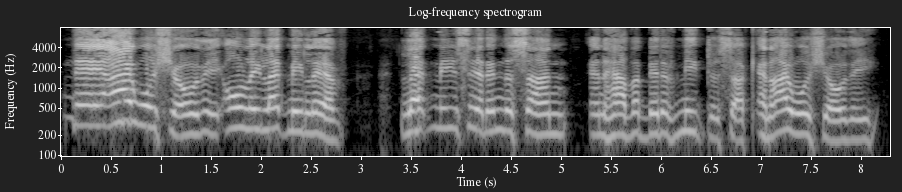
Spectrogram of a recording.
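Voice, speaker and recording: A male narrator puts on the voice of an ancient witch woman, shrieking and cackling, spiteful and defiant yet desperate in mood. Her voice leaps high and loud above his own reading voice, though the pace stays unhurried. The recording is dry and close, with no echo.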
